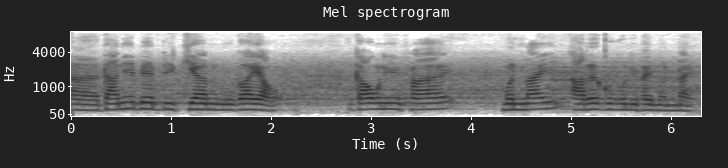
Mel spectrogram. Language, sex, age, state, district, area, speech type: Bodo, male, 45-60, Assam, Chirang, rural, spontaneous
